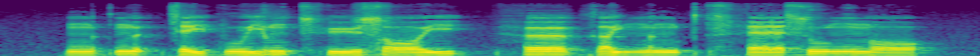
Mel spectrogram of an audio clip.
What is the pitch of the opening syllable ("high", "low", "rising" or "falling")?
rising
